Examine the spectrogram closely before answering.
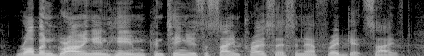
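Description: A man with an Australian accent speaks at a fairly high pitch for a man with ordinary pitch variation, on a very clean recording with a silent background. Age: 40s. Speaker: pastor. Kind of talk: sermon.

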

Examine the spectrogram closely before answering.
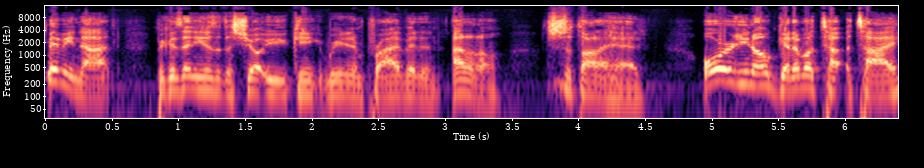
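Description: A man with an American accent talks very fast at a medium pitch, his voice swinging very widely up and down, on a very clean recording with a silent background. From Milwaukee area, Wisconsin. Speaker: sports podcast co-host. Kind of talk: casual chat.

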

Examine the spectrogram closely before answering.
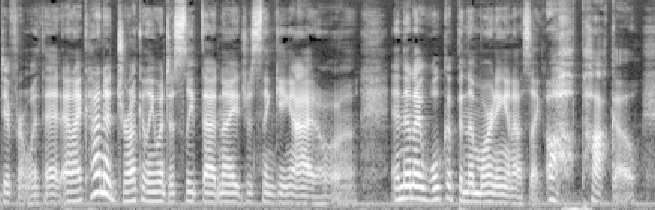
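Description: Talking very fast with hardly any pauses, a woman uses an animated tone and a very deep, low pitch with vocal fry. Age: 40s. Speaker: podcast host and interviewer. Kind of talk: casual monologue. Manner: animated, frequent laughing; rambling with filler words.

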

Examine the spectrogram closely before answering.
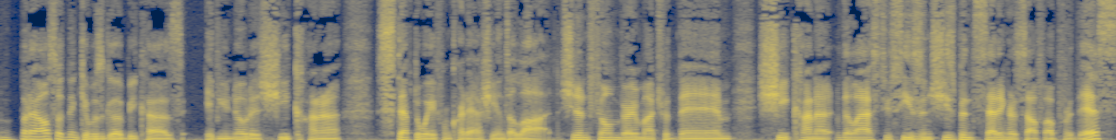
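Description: Against a quiet background, a man with an American accent speaks at a moderate pace in a medium-pitched voice with a bright, sharp tone and ordinary pitch variation. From US South, Louisiana. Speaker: entertainment TV host. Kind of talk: casual chat. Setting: studio.

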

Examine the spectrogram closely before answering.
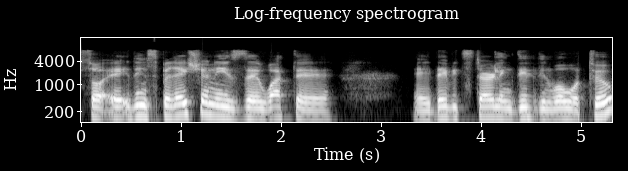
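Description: The speech has long, frequent pauses, very even loudness and ordinary pitch variation. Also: man, medium pitch for a man. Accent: Israeli. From Israel. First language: Hebrew. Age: 40s. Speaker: army veteran and tactical trainer. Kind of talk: interview. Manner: halting.

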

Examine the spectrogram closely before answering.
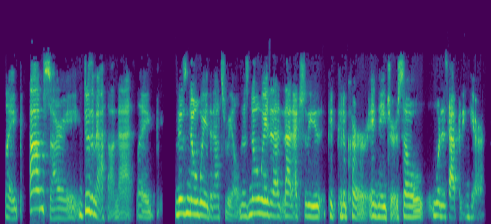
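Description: With a New York accent, a woman talks at a moderate pace. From New York (Brooklyn), born in Soviet Russia. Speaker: writer. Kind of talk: casual interview. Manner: animated.

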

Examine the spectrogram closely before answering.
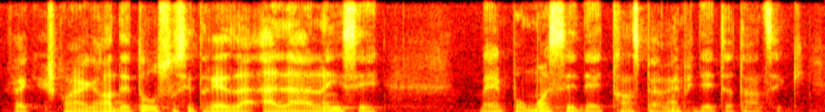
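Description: At a moderate pace, a man with a very deep, low pitch talks with fairly even intonation and a somewhat breathy sound. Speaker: community worker for men's services. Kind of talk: interview.

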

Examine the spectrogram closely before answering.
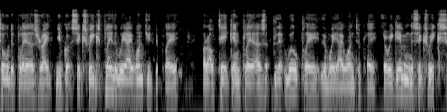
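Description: The sound is dry and close, with no echo. A man speaks at a moderate pace with a Scottish accent. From Scotland, Banff in Aberdeenshire. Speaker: former footballer. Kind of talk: interview.

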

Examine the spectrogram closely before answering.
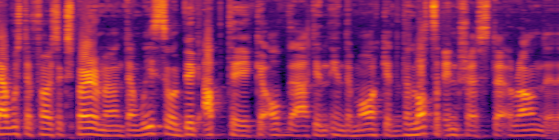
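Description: A man speaks with a Swedish accent in a medium pitch. His pace is fairly quick and his intonation monotone and flat. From northern Sweden. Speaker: tech product executive. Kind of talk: interview. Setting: office. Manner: halting.

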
